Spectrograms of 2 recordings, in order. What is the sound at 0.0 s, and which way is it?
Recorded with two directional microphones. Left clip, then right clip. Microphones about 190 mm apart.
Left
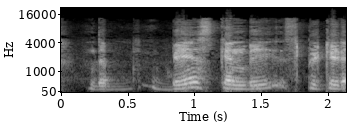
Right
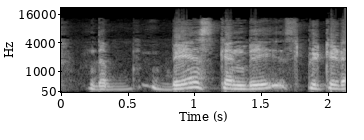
Speech, 15° right (ahead or behind).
